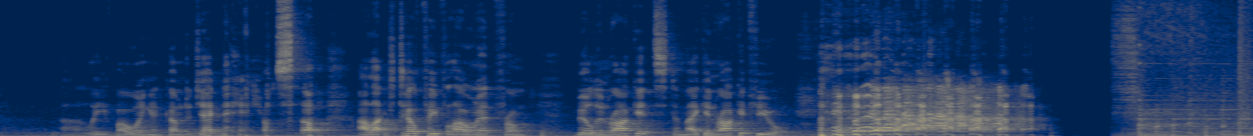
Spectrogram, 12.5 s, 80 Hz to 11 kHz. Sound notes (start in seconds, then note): 2.2 chuckles; 8.1 collective Laughter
